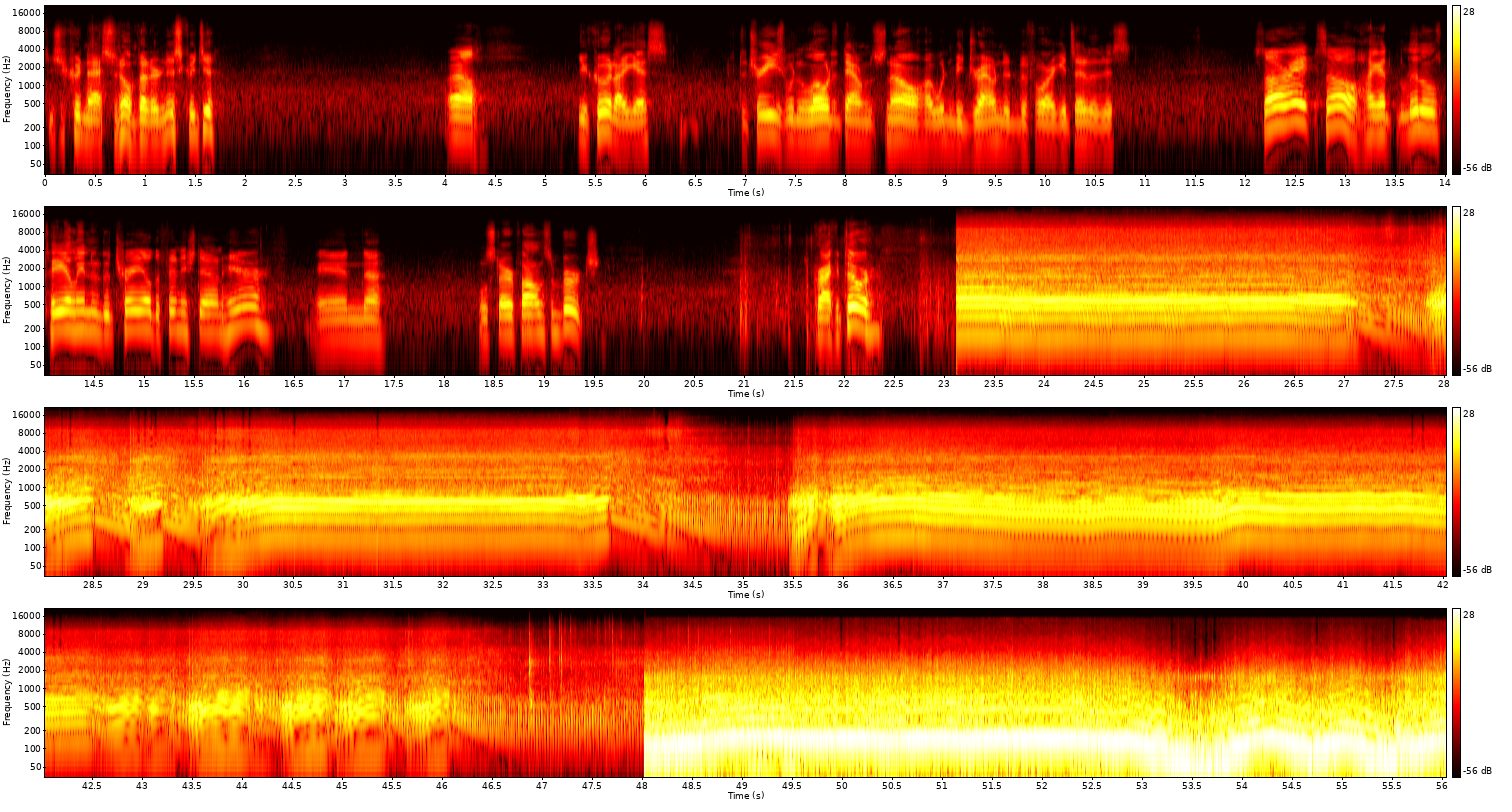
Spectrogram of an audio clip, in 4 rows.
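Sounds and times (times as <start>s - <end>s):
chainsaw engine revving: 23.1s - 56.0s.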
